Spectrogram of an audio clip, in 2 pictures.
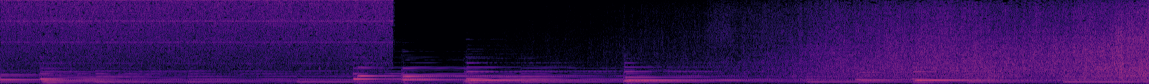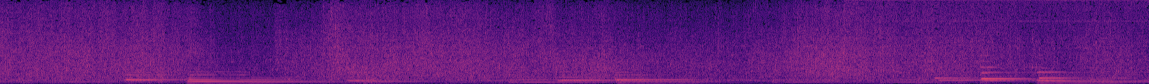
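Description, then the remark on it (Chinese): A steady wash of ocean surf rises after a few seconds and rolls on continuously beneath soft, slow melodic piano-like notes; no one speaks. “静静的聆听大海的潮来潮往，请你慢慢的深呼吸，想象自己与他们融为一体。”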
